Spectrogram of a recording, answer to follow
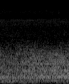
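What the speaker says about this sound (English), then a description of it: "Plane now going over." An airplane passing overhead outdoors, a steady broad engine rumble and roar that holds constant and fairly faint for the whole moment.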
